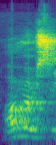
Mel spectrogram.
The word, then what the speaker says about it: ROCE: using the same example now o-r-o-c-e kind of pronounce it roce is a really great indicator to understand what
